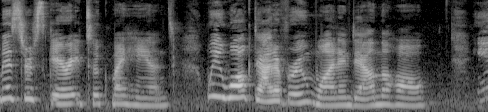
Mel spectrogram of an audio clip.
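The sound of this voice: What you hear is an unforced reading voice.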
